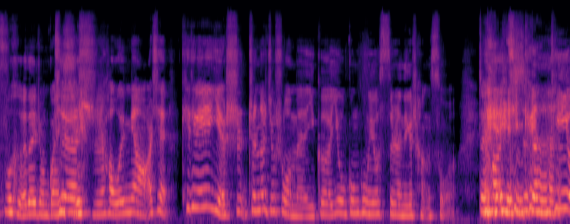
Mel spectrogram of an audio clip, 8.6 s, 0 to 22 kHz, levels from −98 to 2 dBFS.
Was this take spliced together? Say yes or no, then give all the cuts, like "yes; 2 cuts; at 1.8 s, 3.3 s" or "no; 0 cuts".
no; 0 cuts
